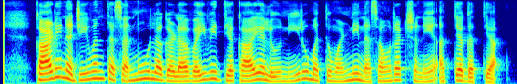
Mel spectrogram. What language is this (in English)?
Kannada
